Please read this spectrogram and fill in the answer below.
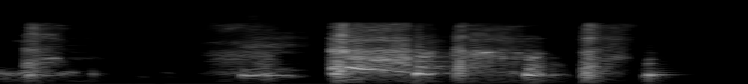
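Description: A person coughing over a video call: a short cough at the start, then a louder run of several coughs about a second in.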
